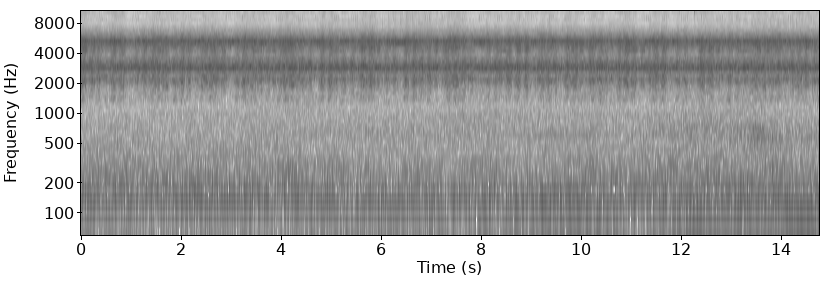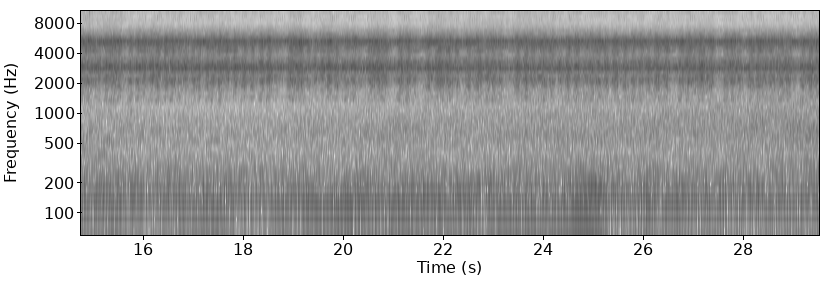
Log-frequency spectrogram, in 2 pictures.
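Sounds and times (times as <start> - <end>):
cicadas buzzing at night: 0.2 - 29.5.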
